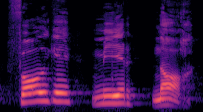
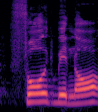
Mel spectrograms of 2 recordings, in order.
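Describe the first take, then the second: First: "Folge mir nach." said very slowly, each word set apart and weighted; "Folge mir nach." drawn out as a deliberate, solemn command. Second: Said in the usual way. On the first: Shown as a demonstration. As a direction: lay down "Folge mir nach." one heavy word at a time, x0.3 slow. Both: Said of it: "Jesus hat nur drei Wörter gesagt".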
